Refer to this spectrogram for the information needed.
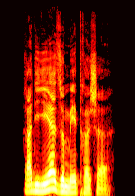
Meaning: inflection of radiärsymmetrisch: 1. strong/mixed nominative/accusative feminine singular 2. strong nominative/accusative plural 3. weak nominative all-gender singular
- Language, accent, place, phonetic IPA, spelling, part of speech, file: German, Germany, Berlin, [ʁaˈdi̯ɛːɐ̯zʏˌmeːtʁɪʃə], radiärsymmetrische, adjective, De-radiärsymmetrische.ogg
